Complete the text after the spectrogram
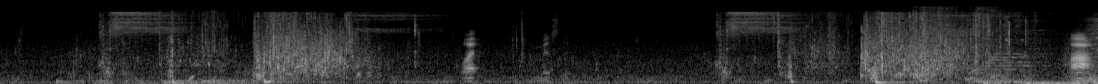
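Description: Water splashes as a fishing line is cast.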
